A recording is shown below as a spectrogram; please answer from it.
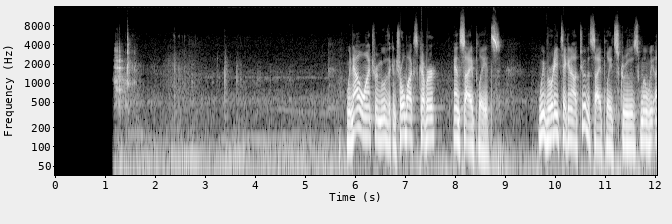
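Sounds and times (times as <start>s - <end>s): low steady hum: 1.2s - 12.0s.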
